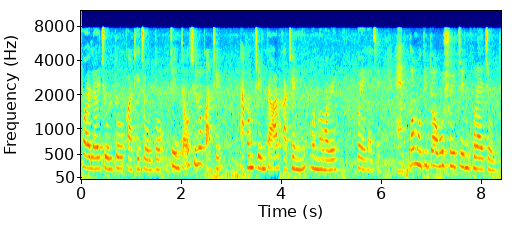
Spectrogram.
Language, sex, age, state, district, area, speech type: Bengali, female, 45-60, West Bengal, Birbhum, urban, spontaneous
